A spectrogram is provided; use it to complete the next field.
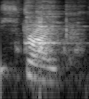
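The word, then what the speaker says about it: Streich: last name is Street strike strike it's just German strike for German s t r e i c h it's my's fault and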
